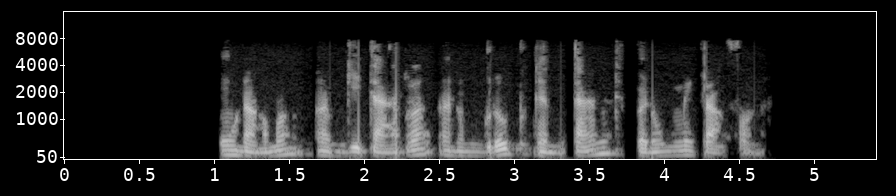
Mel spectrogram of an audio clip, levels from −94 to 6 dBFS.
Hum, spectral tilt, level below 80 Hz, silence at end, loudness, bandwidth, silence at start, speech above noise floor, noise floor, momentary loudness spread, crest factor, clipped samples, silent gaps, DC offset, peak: none; -6 dB/octave; -56 dBFS; 0.75 s; -23 LUFS; 8 kHz; 1.05 s; over 68 dB; under -90 dBFS; 8 LU; 22 dB; under 0.1%; 3.74-3.81 s; under 0.1%; -2 dBFS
